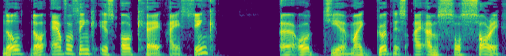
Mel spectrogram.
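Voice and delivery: put-on high, accented apology; apologetic vampire. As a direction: apologise as a recovering foreign vampire. Otto recovering, apologetic, accented.

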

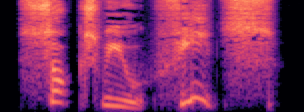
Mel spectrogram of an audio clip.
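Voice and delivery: high, slow Scots Feagle voice; squeaky-high wee Scotsman, drawn out; puzzled Feagle leader. A narrator's reading. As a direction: drag it out high in a Scots accent.

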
